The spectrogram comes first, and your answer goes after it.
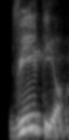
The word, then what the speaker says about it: দ্বিতীয়: যেমন দ্বিতীয়, দ্বিতীয় বফলার উচ্চারণ ভালো লাগতে হবে, এখানে কিন্তু রিফলা শোনা যাচ্ছে না, রির মতো হচ্ছে না, দ্বিতীয় এভাবে বলতে হবে।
